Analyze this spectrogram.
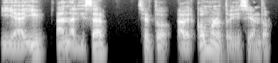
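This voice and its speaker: A man with a low, deep voice gives an explanatory seminar talk, measured and patient, often pausing to check in with his listeners. The sound is dry and close, with almost no room echo. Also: expressive, gravelly. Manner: measured, frequent tag questions. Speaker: seminar presenter.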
